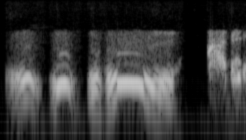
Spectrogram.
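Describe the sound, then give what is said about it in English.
A barred owl hoots in the early morning with a run of rhythmic hoots, each arching in pitch. They build into a long, drawn-out wavering call, and after a short pause a rougher burst of calls follows. “I could walk out my door early in the morning. You hear it old barred owl,”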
